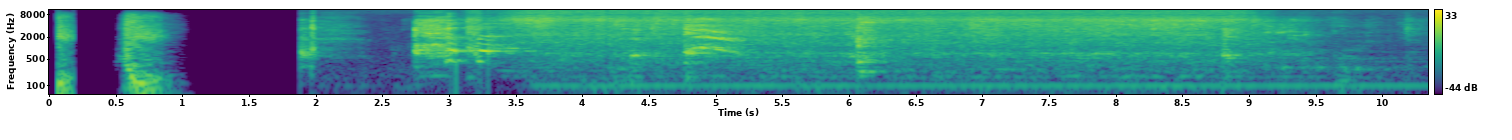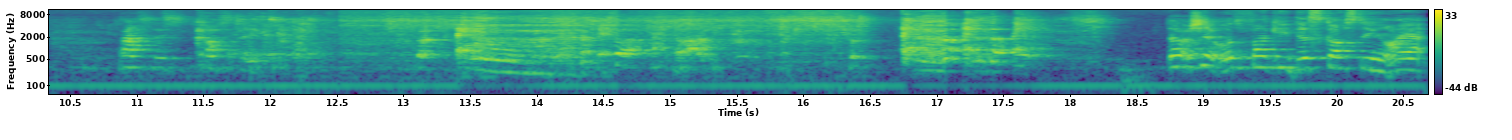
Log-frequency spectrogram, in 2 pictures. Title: Girl Cinnamon Challenge Throwing Up and Coughing Up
